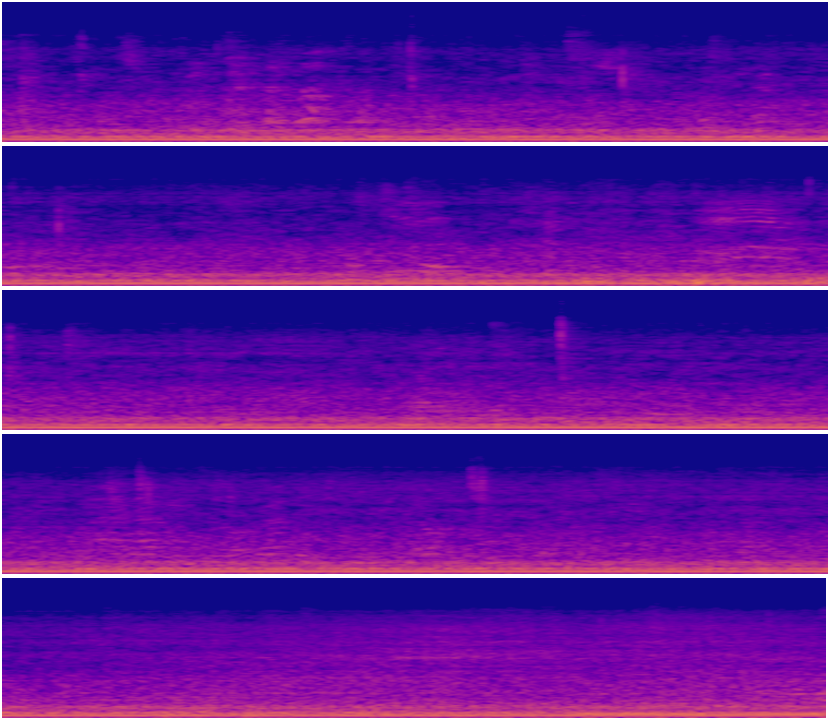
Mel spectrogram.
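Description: Steady low hum of an electric desk fan running, with occasional light clicks of a plastic spoon against a food container.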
